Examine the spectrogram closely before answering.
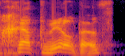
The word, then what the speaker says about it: Geert Wilders: Hence, and I hope you're going to be impressed with the correct pronunciation, the election of Geert Wilders in Holland.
